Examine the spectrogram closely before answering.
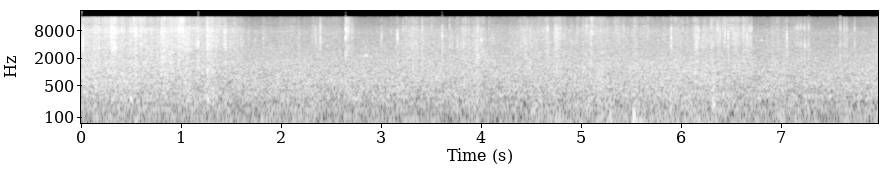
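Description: Plastic sheeting rustles and crinkles under a heavy slab of meat being moved.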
